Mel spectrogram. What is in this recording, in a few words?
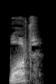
"What" Male, Exclamation; VoiceBox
